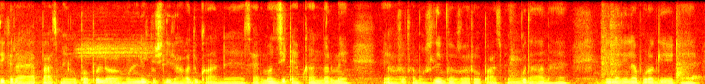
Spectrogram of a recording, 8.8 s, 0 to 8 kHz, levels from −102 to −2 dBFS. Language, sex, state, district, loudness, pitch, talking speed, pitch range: Hindi, male, Bihar, Araria, -19 LUFS, 120 Hz, 185 wpm, 115-125 Hz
